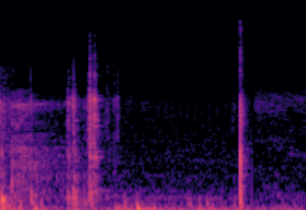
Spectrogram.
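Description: Cardboard shoe box and sneaker being handled while packing: scattered light knocks and scrapes of cardboard, with one sharp click about one and a half seconds in.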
